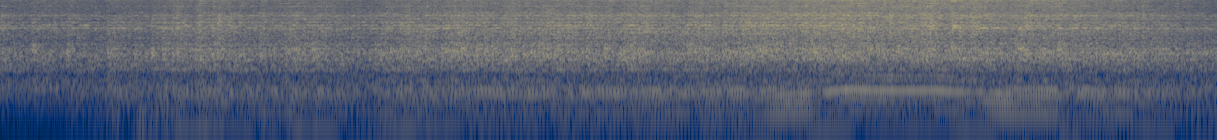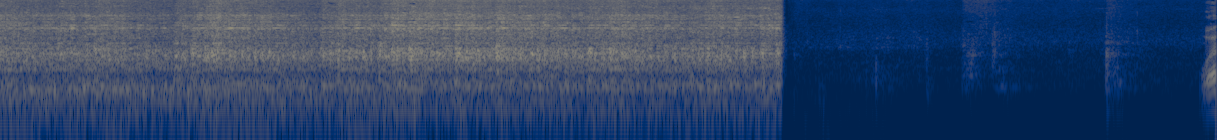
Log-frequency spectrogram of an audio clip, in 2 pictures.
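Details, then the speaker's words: Old Honda Express two-stroke moped, just revived. Runs rough and rattly, revs rise and fall, then stalls; owner suspects bad main bearings with leaking seals letting in too much air: rough running and stalling. "bad news no rip it's not going to happen and what happened is guys it's just it's start and installing and not wanting to run and I think it's just getting too much air"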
